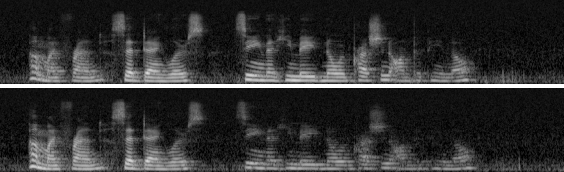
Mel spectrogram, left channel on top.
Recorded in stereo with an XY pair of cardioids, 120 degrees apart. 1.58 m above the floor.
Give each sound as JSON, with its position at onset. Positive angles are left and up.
{"t": 0.3, "sound": "a woman speaking", "azimuth_deg": -45, "distance_m": 1.2}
